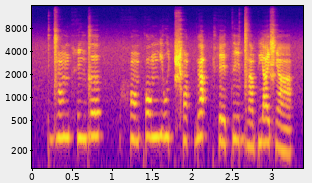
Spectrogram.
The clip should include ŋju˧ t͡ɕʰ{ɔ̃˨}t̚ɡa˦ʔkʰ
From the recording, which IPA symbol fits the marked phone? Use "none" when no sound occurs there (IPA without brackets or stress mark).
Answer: ɔ̃˨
